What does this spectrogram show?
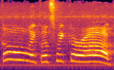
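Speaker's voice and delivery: high, slow, sing-song aunt; a hint of a chirpy aunt; aunt's voice. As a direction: play the cheerful aunt.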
